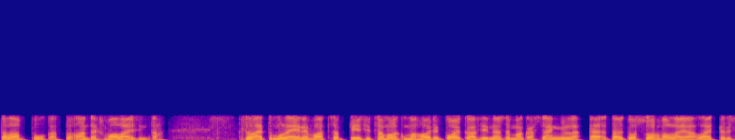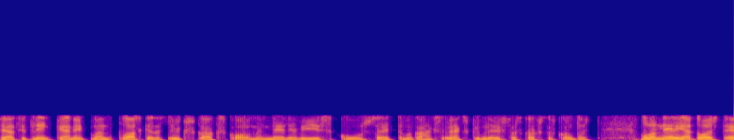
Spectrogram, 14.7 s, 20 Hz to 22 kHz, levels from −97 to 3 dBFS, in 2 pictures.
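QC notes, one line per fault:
Throughout, G.723.1 codec: the speech is muffled and hoarse, with nothing above 3.8 kHz and smeared consonants, because the codec rebuilds the voice from a coarse model in 30 ms frames and updates it slowly; the heavy damage points to roughly 6 kbit/s.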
